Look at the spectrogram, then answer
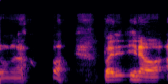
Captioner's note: laughs happily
